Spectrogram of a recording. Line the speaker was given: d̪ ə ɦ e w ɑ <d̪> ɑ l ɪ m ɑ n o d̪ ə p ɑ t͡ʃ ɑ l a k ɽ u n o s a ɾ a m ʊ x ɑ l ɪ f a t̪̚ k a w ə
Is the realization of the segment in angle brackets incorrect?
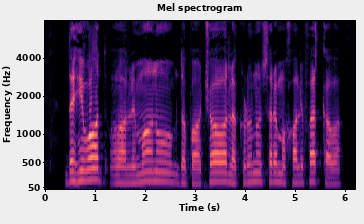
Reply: no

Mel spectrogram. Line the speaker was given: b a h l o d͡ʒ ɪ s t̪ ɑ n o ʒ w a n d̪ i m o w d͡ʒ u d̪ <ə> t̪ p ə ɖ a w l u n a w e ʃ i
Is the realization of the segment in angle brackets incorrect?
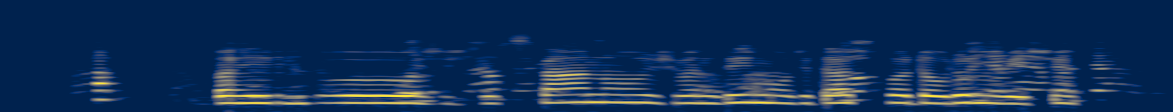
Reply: yes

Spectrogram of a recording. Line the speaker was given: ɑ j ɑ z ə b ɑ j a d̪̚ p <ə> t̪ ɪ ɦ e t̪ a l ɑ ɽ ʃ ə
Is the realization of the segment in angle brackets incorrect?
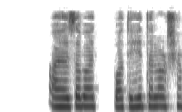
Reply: yes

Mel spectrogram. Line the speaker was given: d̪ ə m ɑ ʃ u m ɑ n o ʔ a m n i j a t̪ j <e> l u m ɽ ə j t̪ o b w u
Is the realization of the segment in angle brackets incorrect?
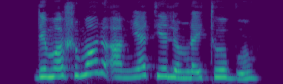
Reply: no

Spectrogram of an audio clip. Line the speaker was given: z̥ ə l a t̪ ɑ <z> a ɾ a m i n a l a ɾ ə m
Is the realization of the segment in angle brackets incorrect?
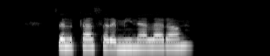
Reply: yes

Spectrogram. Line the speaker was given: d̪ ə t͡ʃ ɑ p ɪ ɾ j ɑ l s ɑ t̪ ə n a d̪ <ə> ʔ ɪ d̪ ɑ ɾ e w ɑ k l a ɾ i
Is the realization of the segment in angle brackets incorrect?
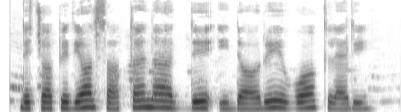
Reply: no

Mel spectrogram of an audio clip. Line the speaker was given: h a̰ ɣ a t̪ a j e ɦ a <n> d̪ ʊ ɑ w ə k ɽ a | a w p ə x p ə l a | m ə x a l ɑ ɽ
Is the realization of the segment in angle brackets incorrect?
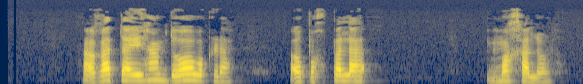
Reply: yes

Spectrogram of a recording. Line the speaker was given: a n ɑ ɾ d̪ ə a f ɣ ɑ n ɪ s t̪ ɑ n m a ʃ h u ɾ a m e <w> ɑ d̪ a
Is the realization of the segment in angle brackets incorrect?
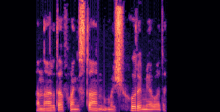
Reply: no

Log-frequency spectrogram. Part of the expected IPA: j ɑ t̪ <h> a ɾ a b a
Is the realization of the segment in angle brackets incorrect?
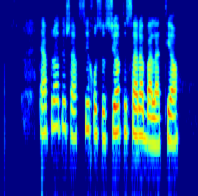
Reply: yes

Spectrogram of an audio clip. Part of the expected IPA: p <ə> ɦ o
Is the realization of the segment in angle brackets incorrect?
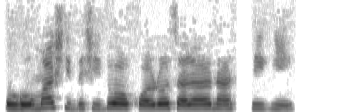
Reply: no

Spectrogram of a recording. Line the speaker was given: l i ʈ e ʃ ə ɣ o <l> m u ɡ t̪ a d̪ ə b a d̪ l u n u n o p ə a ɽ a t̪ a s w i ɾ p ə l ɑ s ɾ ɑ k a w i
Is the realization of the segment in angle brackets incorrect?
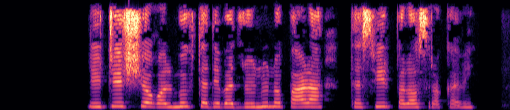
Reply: no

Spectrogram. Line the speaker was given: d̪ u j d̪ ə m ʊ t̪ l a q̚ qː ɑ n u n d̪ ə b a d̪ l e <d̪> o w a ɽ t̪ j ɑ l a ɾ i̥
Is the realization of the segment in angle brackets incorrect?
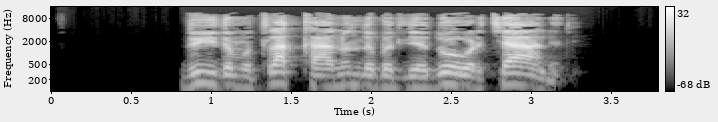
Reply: no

